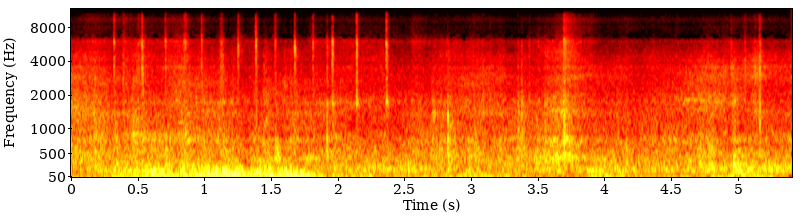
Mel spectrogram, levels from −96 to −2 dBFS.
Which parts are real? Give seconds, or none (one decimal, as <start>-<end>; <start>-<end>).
none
